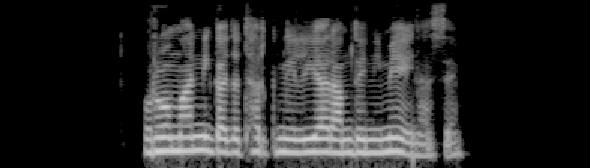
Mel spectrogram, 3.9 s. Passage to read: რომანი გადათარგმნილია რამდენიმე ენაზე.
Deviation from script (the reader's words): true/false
false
